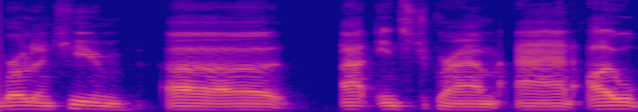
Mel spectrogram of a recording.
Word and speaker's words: Hulme: But Roland Hume. Hume. I got it right. Yes, First you time. did. Yeah, Absolutely. My Roland. wife pronounces it Hulme because she pronounces the L.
